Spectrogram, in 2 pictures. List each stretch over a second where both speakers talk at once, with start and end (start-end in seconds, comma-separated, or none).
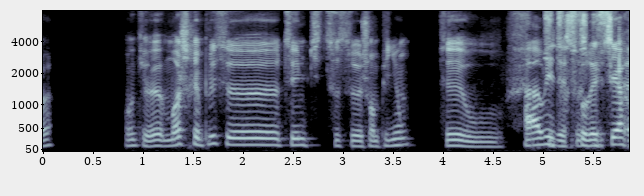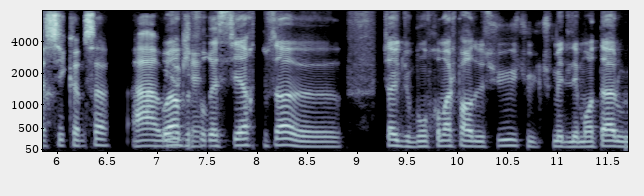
4.8-6.1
